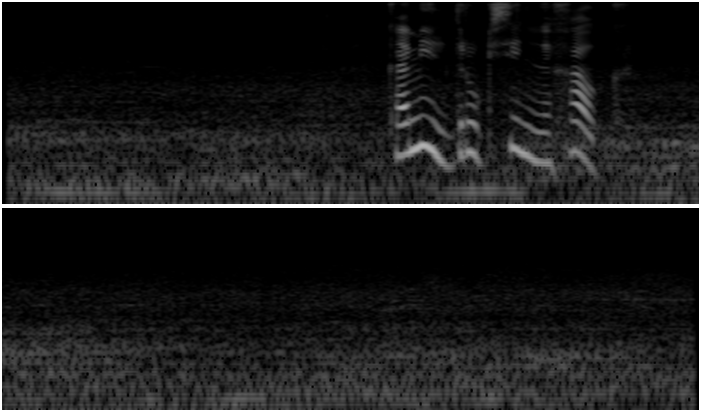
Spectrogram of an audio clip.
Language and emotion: Russian, neutral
